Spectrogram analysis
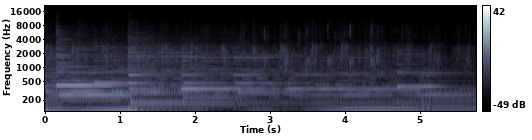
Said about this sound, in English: Lord, we give you one more hand clap of praise, dear God.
